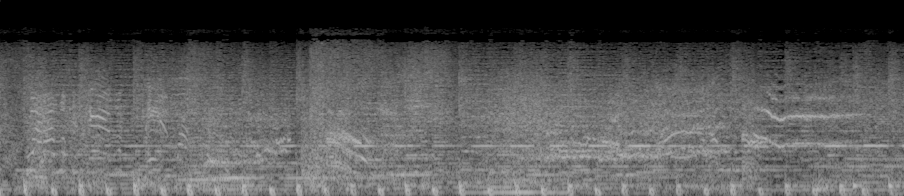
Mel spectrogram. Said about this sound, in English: drop kicked a cop car? What is this? It's like we're at war.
